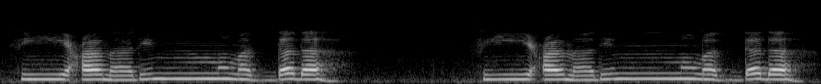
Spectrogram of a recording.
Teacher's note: ممددہ میں دال مشدہ ہے، سختی کر کے رک کر تھوڑا سا پھر آگے پڑھیں گے۔ فی عمد ممددہ، فی عمد ممددہ، یعنی آگ کے لمبے لمبے ستونوں میں۔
